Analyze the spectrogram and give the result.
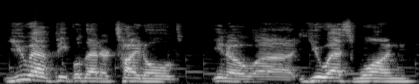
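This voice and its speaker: A man co-hosting a casual political talk show, animated, repeating words and saying "you know" a lot. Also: mid-range voice, unhurried, dull audio, soft background music. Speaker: podcast co-host.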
